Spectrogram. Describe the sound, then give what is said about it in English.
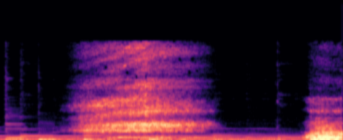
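A deep breath drawn in as one long, airy hiss lasting about a second, swelling and then fading, under steady background music with sustained tones. “I had to take a deep breath because those are very, very painful to say out loud.”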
